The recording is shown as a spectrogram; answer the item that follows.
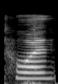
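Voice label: "tun1" Mandarin Chinese, high level tone; chinese-voice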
